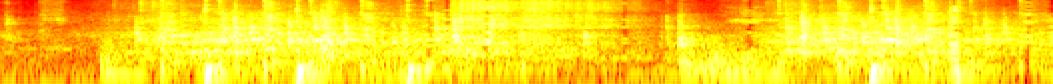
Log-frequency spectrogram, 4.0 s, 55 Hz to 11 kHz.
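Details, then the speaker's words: 54-year-old Mite-e-Lite generator, long abandoned, freshly cleaned and fuelled, throttle held wide open by governor: pull-start cranks give short coughing bursts that die at once; hard to get a fast pull. Fires briefly but won't keep running. "let's got flip that wire up for Spock see she'll cough for us hard to get a good like speed pull on"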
